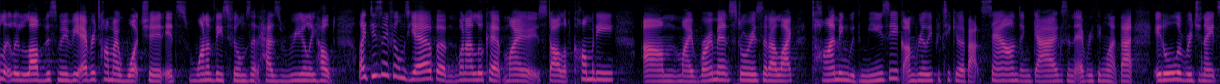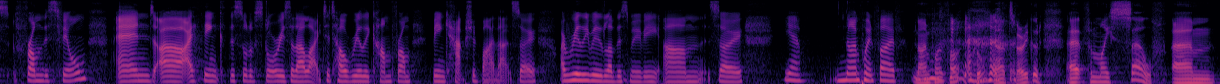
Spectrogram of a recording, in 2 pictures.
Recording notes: CCUC LIVE! A live studio audience.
